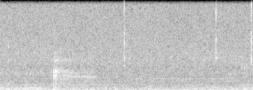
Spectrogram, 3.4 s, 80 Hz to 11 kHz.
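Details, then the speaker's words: BMW S1000RR after an ECU flash with a race calibration kit, bike-condition check in a quiet room: a few sharp clicks about a second apart from the clutch sensor, which the shift assistant needs. Normal clicking. "You can hear the clutch sensor clicking."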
